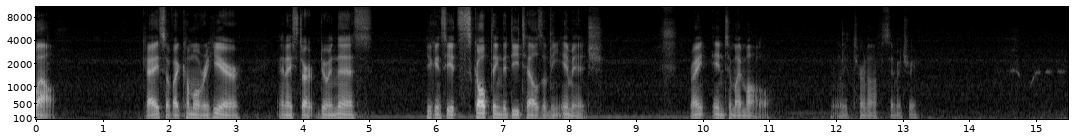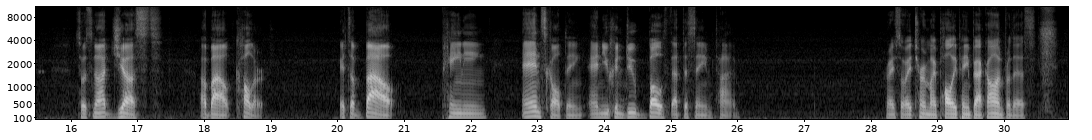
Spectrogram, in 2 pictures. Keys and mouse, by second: 0.0-0.5 typing, 1.4 alt+right click, 3.4-6.4 drag, 5.9 right click, 7.1 ctrl+right click, 7.8 alt+right click, 10.4-11.8 drag, 11.8 ctrl+z, 12.1 ctrl+x, 12.6-15.9 drag, 15.9 alt+right click, 16.5 right click, 29.6 click, 30.8 alt+right click.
